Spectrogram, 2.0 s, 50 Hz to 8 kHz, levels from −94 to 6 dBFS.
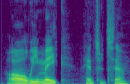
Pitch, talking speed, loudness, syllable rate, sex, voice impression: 100 Hz, 155 wpm, -16 LUFS, 4.4 syllables/s, male, masculine, middle-aged, thick, tensed, powerful, slightly hard, muffled, cool, intellectual, mature, wild, lively, slightly strict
